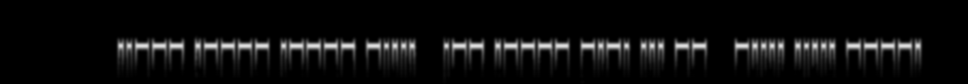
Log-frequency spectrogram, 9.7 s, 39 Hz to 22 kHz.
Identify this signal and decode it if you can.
Morse code, heard as a keyed tone, about 28 wpm, 700 Hz. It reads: 2116 W1CSM 659
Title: Worked All Europe DX Contest - QTC Exchange - 28wpm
